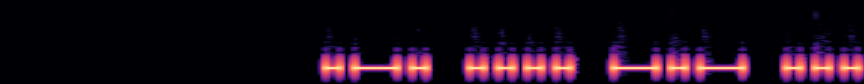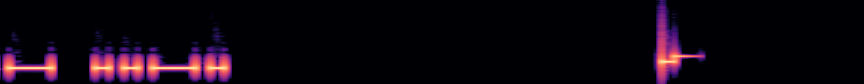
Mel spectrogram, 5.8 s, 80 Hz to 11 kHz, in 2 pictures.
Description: Morse code, heard as a keyed tone, about 25 wpm, 700 Hz. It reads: RHKVF
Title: Code Groups - 5 Letters - 25wpm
